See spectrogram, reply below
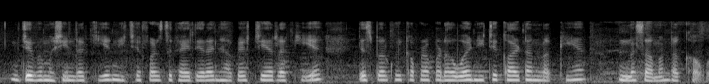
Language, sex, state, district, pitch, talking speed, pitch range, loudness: Hindi, female, Uttar Pradesh, Varanasi, 200 Hz, 255 wpm, 190-205 Hz, -19 LUFS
